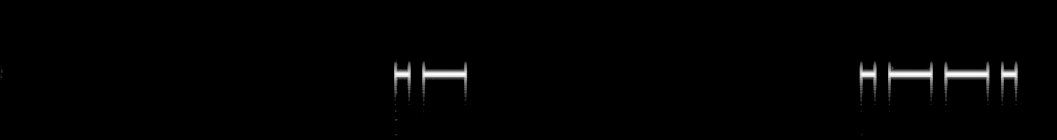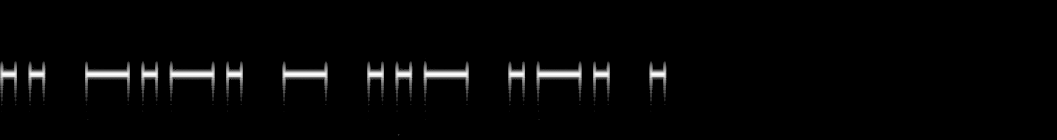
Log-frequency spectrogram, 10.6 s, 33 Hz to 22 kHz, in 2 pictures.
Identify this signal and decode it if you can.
Morse code, heard as a keyed tone, about 17 wpm, 700 Hz. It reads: A PICTURE
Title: 4x Word-Spacing - Sentences from Top 500 Words - 17wpm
